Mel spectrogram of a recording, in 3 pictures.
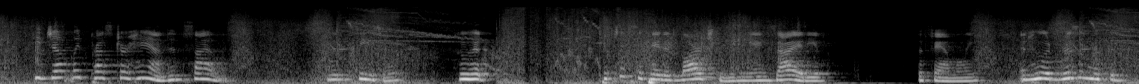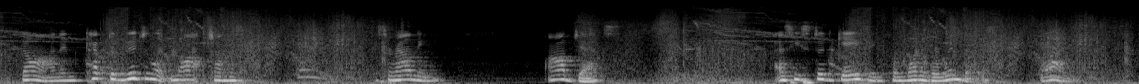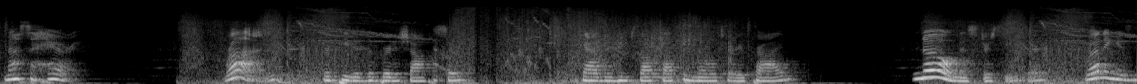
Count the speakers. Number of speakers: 1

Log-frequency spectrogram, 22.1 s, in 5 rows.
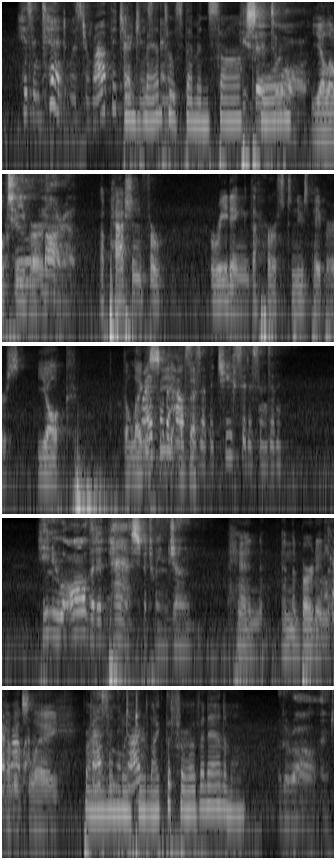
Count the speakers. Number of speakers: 4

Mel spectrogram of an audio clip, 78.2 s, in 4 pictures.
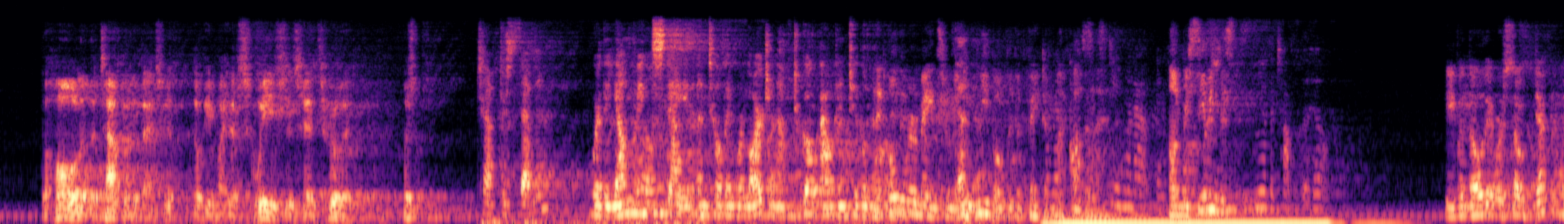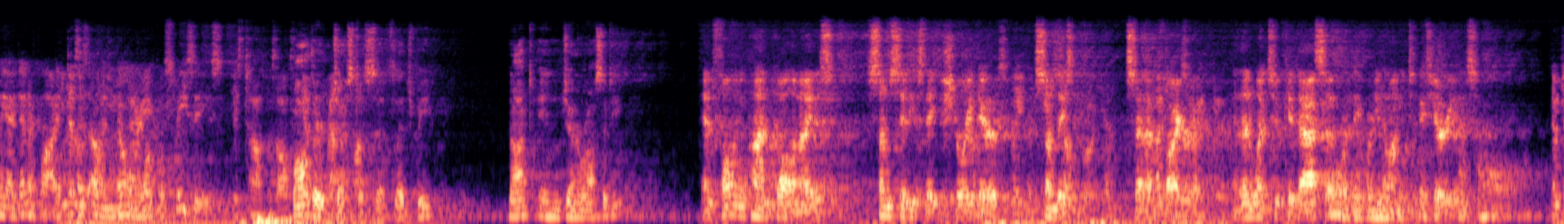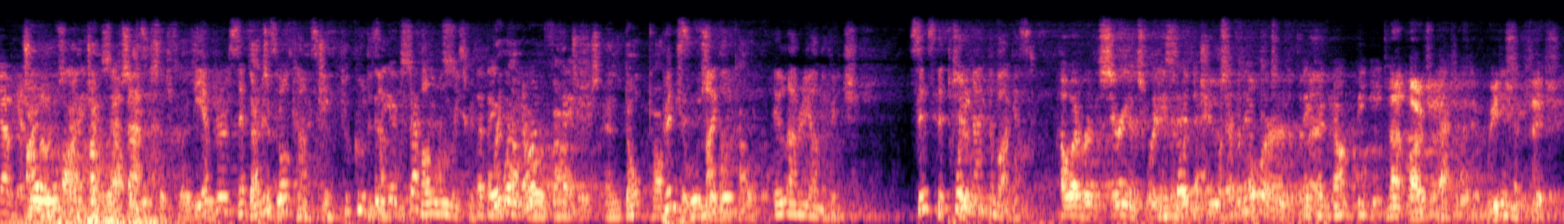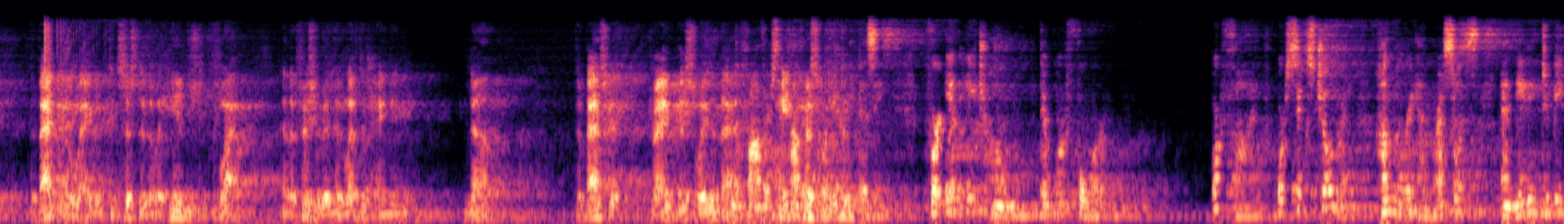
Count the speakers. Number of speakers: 9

